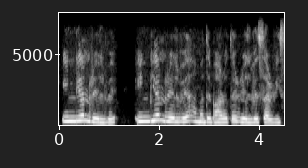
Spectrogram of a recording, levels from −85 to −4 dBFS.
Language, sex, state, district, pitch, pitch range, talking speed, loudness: Bengali, female, West Bengal, Jhargram, 275 Hz, 245-325 Hz, 120 wpm, -13 LUFS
